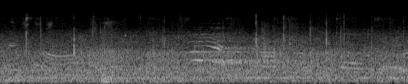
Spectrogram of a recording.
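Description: Busy table tennis hall din: a background of many voices, scattered light clicks of celluloid balls from other tables, and a few short shoe squeaks on the sports floor.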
